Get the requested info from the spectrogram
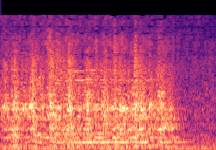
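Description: Rapid, even tapping of a cooking utensil against cookware at the stove, with a steady low hum through the middle of it. The tapping dies away just before the end.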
